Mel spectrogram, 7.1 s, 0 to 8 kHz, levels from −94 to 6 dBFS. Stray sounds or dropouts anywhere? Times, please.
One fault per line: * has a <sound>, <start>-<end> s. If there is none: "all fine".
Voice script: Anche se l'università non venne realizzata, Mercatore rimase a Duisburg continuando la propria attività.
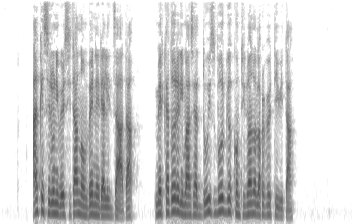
all fine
